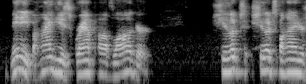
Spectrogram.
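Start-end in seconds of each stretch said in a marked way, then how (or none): none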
